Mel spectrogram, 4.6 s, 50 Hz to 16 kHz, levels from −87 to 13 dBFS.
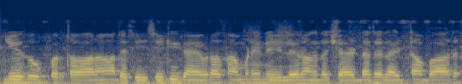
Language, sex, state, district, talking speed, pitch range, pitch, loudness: Punjabi, male, Punjab, Fazilka, 205 wpm, 120-125 Hz, 125 Hz, -12 LUFS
